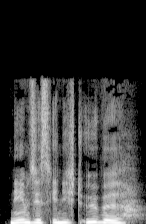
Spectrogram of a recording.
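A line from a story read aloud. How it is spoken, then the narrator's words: Timid call after someone. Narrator (German): rief zaghaft hinterher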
